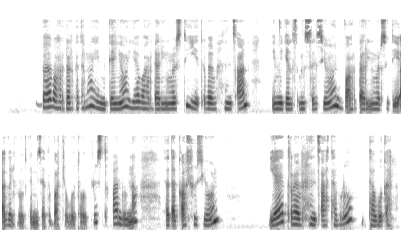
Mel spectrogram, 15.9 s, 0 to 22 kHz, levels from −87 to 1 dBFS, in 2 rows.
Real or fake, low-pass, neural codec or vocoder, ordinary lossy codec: fake; 19.8 kHz; codec, 44.1 kHz, 7.8 kbps, DAC; MP3, 48 kbps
